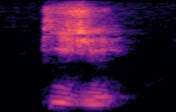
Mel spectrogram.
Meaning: 1. to understand; to get, to catch on, to twig, to cotton on 2. to choose at random; to draw
- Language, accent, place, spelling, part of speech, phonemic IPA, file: French, France, Lyon, piger, verb, /pi.ʒe/, LL-Q150 (fra)-piger.wav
